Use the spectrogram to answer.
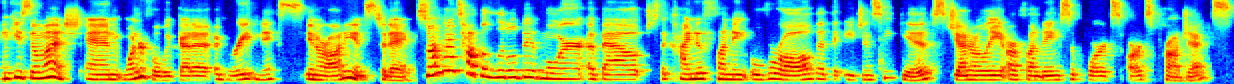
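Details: Adult woman; typical speech.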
